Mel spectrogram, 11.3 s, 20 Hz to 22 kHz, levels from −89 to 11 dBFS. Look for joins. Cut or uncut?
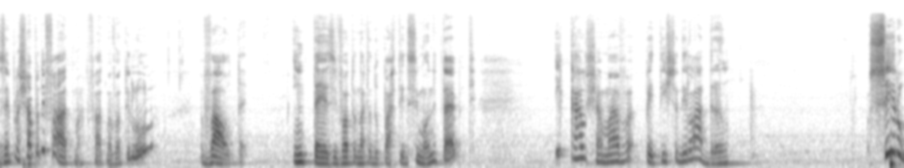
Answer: cut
